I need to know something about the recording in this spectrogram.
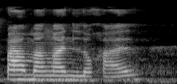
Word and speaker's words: Pamangan: So yung pronunciation niya po is Pamangan and yung Pamangan po is Kapampangan word meaning pagkain.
